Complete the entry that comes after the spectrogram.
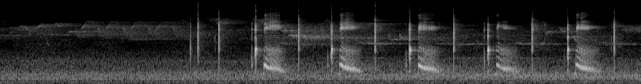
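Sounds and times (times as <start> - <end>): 
Carrion crow Corvus corone giving harsh descending caws: 1.9 - 6.2.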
